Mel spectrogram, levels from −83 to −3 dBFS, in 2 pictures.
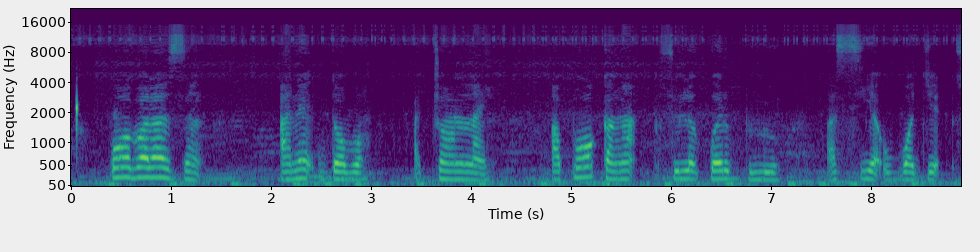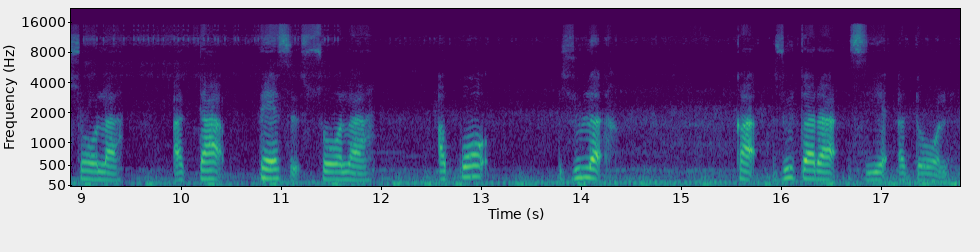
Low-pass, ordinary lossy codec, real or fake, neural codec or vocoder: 14.4 kHz; Opus, 24 kbps; fake; vocoder, 48 kHz, 128 mel bands, Vocos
